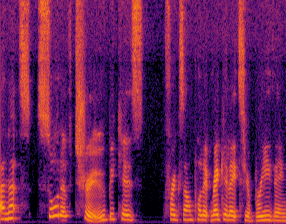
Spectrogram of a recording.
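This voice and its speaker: A woman speaks at a fairly high pitch with ordinary pitch variation in a slight British accent. Her tone is dark and mellow on a very clean recording with a silent background. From UK. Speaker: physiology professor. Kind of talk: interview. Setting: live webcast.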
